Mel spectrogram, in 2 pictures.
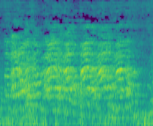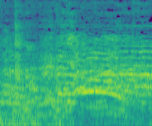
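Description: A group of young children shouting and cheering in high voices, with quick, evenly repeated calls over the first few seconds and a long drawn-out call about five seconds in.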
